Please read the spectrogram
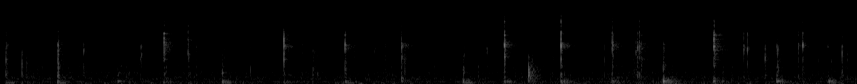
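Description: Wooden rolling pin rolling out pie dough on a floured wooden board: light, irregular clicks and taps, about one or two a second, as the pin's handles knock and the pin is set down and pushed back and forth.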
